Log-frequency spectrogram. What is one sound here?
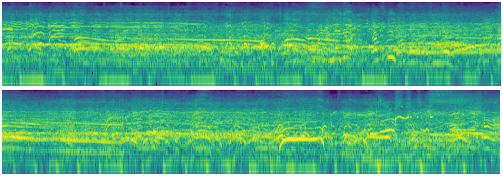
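A crowd sings together with excitement.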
